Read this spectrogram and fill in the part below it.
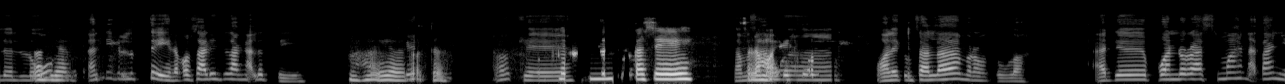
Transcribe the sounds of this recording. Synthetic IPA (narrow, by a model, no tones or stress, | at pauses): ləloajənant̪ilət̪ɪhlapasalɪnt̪usaŋa̰t̪̚lət̪ɪh | aɦajəd̪ɔ̰ʔt̪ə | okekaaənkasɪh | samalama̰lekum | wʔalekumsalamaɾahmat̪ulah | ʔa̰dəpuandoɾasmahna̰ʔt̪aɲa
